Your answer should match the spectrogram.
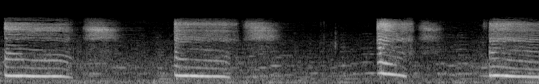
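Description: A happy tortoise gives four squeaky, whining calls at a steady pace, each sliding down in pitch and followed by a breathy hiss, like a strained creak then a puff of air.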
